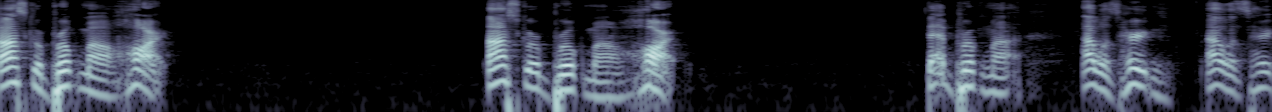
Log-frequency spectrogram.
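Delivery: mock tearing up. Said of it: "I'm tearing up now".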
